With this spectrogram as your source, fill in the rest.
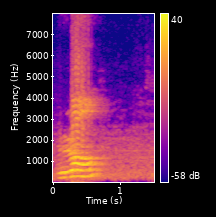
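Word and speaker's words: wrong: यहां पर डब्ल्यू जो है वो साइलेंट होता है। Right रॉन्ग and wrist.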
